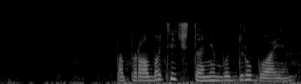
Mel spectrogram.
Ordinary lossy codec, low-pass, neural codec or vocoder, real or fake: none; 7.2 kHz; codec, 16 kHz, 4.8 kbps, FACodec; fake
